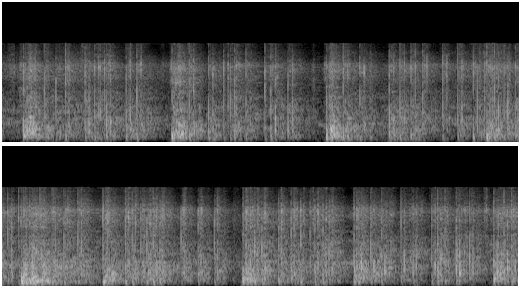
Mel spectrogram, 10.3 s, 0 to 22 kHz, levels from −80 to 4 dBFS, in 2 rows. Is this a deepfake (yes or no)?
yes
